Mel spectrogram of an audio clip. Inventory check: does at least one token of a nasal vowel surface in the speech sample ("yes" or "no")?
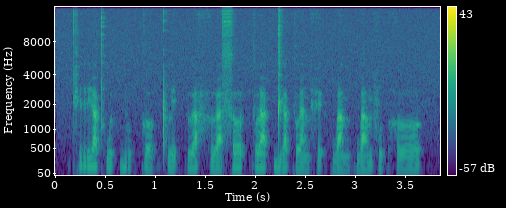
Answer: no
